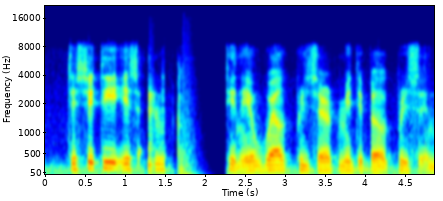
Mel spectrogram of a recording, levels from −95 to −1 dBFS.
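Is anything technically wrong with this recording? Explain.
Yes. There are two faults, both just after "city is."

From 1.25 to 1.67 s there is repeated packet loss, giving a robotic sound. Five short holes, the longest about 63 ms, are patched by stretching earlier audio. The result is choppy, with pieces missing.

From 1.71 to 2.29 s, a long network dropout is the likely cause. The last sound is continued as a fading buzz or hiss, which ends in about 0.25 s of silence before the audio resumes, with that part lost.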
